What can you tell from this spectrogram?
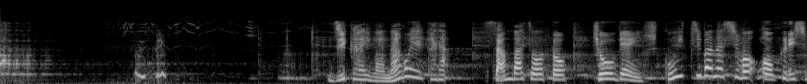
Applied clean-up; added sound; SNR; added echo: neural separator model SepFormer DNS4.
